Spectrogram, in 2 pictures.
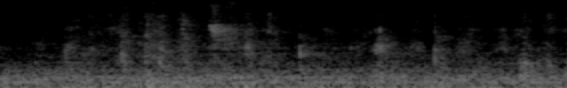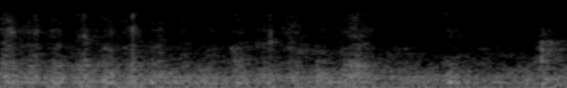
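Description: A rubber-gloved hand wipes the front and drip area of a hollow green plastic Keurig coffee maker, with its reservoir removed, as it sits on a granite counter. A cloth makes steady, quiet rubbing and swishing over a low background rumble, with faint brief squeaks scattered throughout.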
